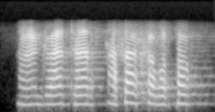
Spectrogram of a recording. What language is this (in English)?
Odia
